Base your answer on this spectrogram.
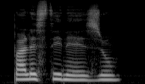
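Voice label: "palestinesu" Sardinian, female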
